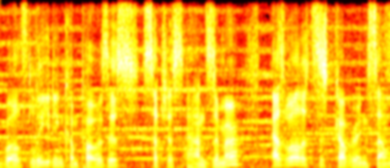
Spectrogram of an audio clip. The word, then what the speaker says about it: Hans Zimmer: It's Hans Zimmer.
